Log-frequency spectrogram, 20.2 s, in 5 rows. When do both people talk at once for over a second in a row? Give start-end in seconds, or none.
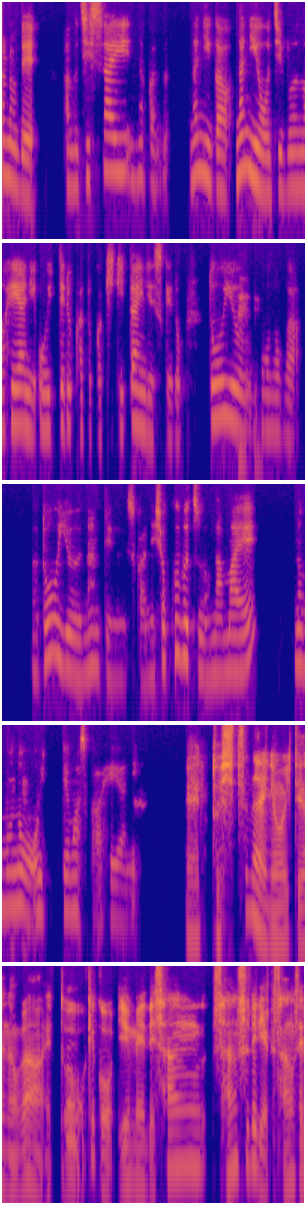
none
